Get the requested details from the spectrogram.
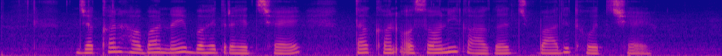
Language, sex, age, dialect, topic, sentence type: Maithili, female, 25-30, Southern/Standard, agriculture, statement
